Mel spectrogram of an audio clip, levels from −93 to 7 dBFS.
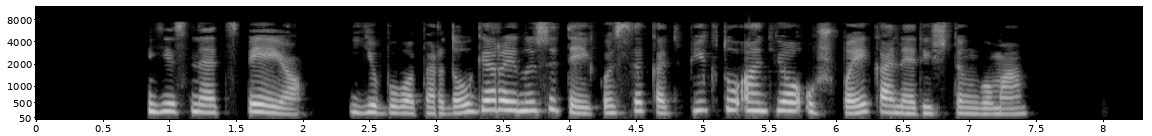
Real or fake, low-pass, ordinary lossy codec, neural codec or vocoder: real; 7.2 kHz; AAC, 48 kbps; none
